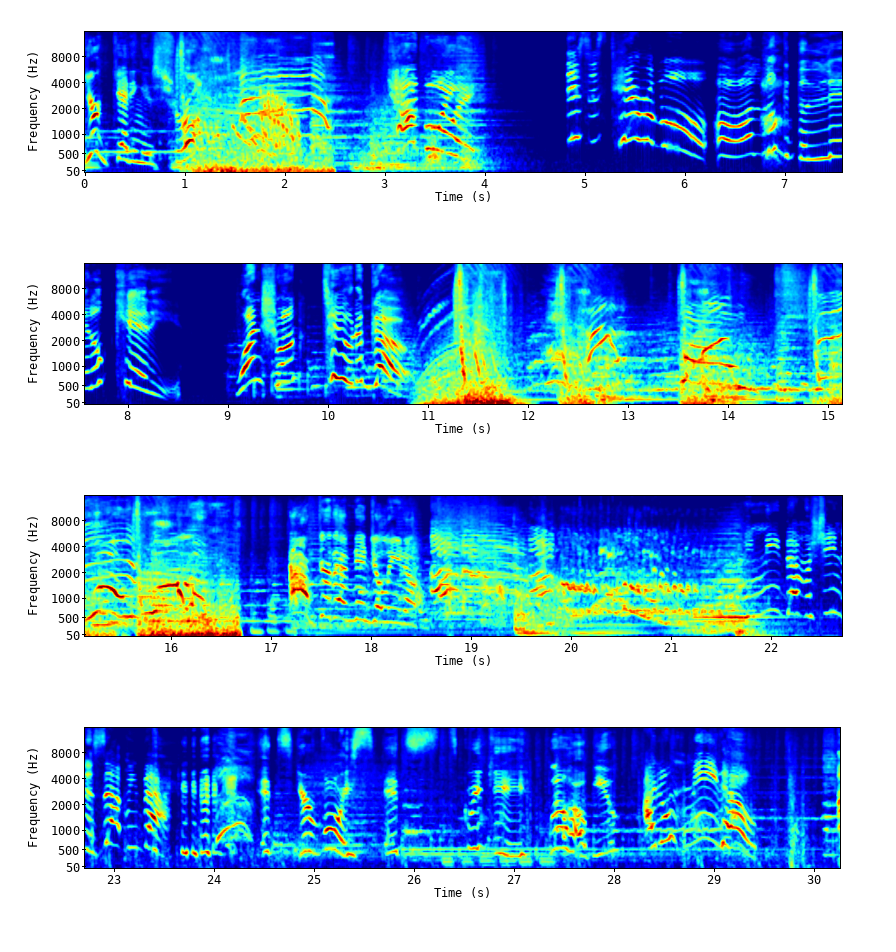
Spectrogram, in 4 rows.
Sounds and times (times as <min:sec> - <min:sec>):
Music: 0:00.0 - 0:04.6, 0:09.0 - 0:22.4, 0:24.6 - 0:30.2.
